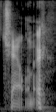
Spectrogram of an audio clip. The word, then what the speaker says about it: Chaloner: Maybe his family is French, but he's English, so it's Chaloner.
